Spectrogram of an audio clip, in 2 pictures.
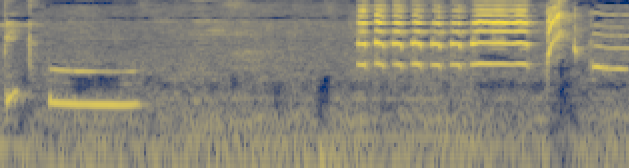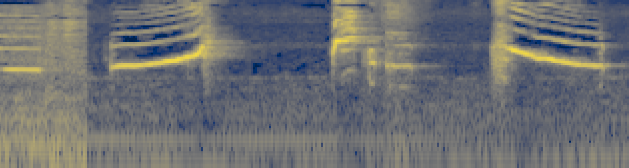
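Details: Pet parrot mimicking sound effects such as camera clicks and pencil scratching: a sustained pure whistle, a burst of stacked electronic-style beeps, then several sharply rising whistled sweeps, with faint background music.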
